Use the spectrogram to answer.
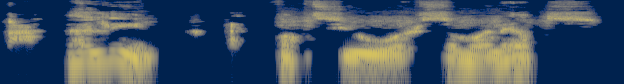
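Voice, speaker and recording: A woman playing a pompous, self-important police inspector in a theatrical audio play, lecturing with dramatic pauses. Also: extremely low pitch, big pitch swings, fairly bright tone, slightly rough, no room sound, full character voice, low-quality recording.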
